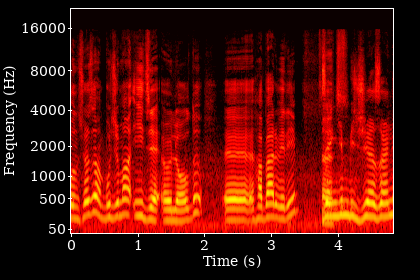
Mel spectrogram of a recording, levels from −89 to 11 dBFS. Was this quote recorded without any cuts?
no; 1 cut; at 3.8 s

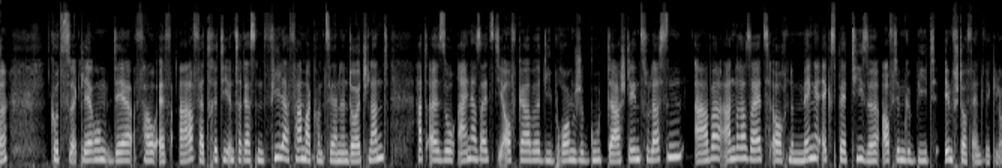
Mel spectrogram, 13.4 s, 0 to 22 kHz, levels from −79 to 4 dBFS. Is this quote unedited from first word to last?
no; 1 cut; at 10.2 s

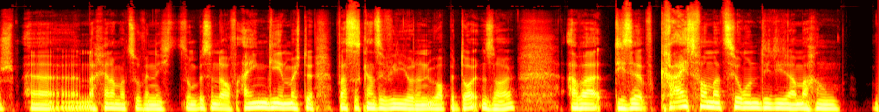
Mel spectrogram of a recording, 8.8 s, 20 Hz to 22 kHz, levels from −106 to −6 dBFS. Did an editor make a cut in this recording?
no; 0 cuts

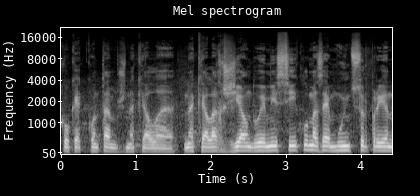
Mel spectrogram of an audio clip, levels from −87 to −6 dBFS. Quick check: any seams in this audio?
yes; 1 cut; at 1.5 s

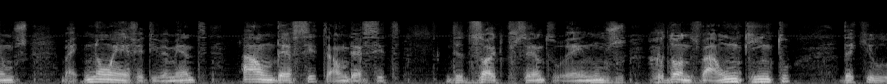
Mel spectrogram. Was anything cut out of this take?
yes; 1 cut; at 1.3 s

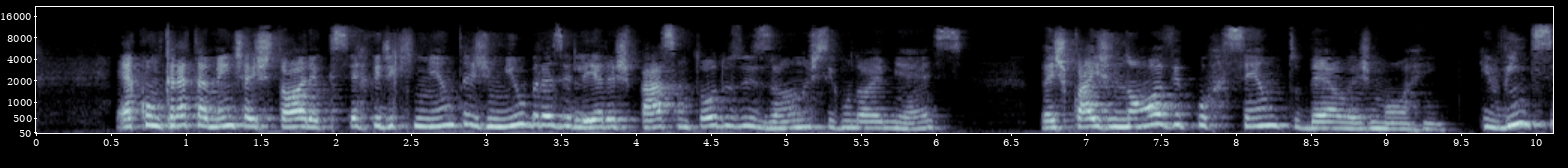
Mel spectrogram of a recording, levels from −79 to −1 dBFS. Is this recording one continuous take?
yes; 0 cuts

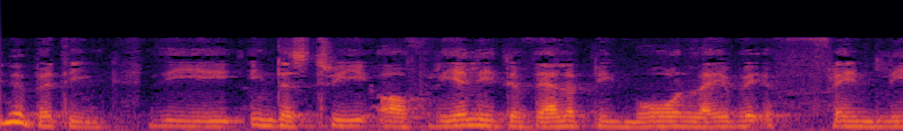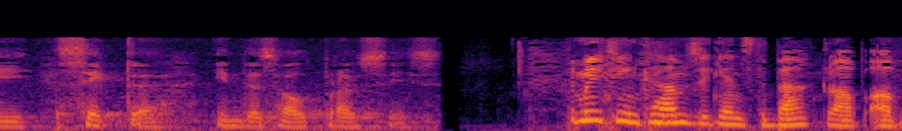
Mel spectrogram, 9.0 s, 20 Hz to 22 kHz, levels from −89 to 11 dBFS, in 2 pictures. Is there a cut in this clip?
yes; 1 cut; at 7.3 s

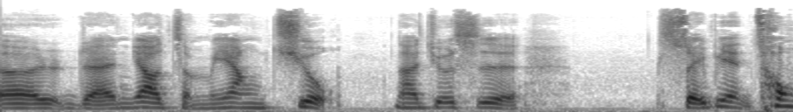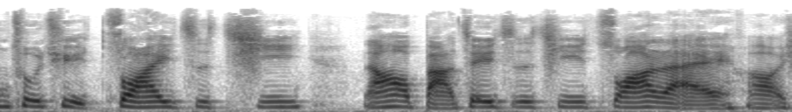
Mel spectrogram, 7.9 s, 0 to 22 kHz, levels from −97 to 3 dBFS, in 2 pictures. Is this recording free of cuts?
yes; 0 cuts

